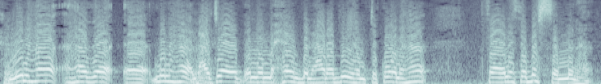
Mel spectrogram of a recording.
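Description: Fast-talking man telling lively stories. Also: a little high, slight background noise, poor audio. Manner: animated storytelling, voices quoted people. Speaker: guest preacher. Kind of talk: anecdotal storytelling on a TV talk show.

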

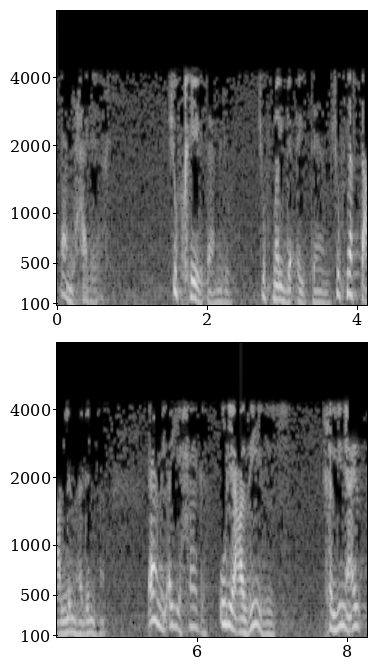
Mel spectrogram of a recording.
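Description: A man with an Egyptian accent preaching a sermon, rousing, firing rhetorical questions and dropping from loud to hushed. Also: mid-range voice, big pitch swings, very fast, long reverb tail, phone-quality sound, a little hiss or hum. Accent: Egyptian Arabic.

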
